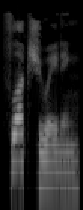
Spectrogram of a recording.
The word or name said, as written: fluctuating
